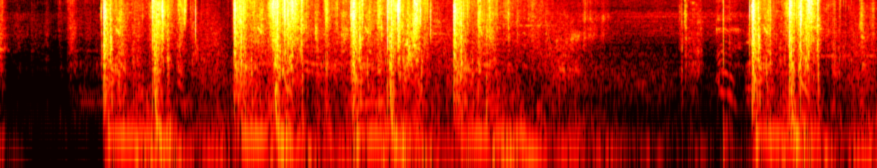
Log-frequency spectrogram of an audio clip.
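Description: Gunfire bursts and booms with heavy low thuds.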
